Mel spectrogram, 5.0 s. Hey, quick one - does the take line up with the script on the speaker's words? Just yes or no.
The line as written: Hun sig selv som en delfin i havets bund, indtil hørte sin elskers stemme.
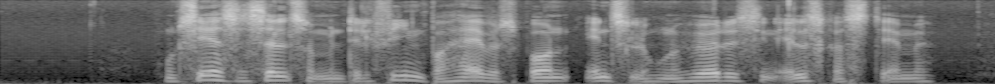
no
